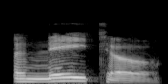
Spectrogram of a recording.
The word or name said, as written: Aneto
